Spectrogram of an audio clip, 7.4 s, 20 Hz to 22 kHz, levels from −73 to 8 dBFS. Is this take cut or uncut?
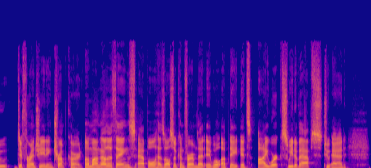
cut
